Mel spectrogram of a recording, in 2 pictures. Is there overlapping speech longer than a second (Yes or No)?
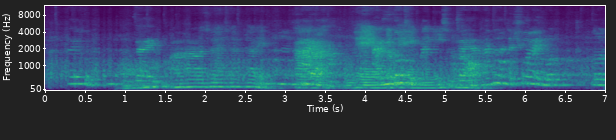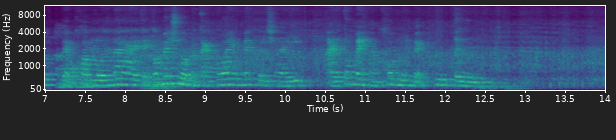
Yes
